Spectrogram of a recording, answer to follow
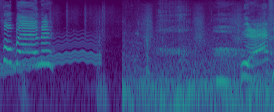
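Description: A cartoon character's wavering, drawn-out vocal sound, which stops after about a second and a half. After a short gap a steady wash of sea and water noise follows, and a short "eh" comes near the end.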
